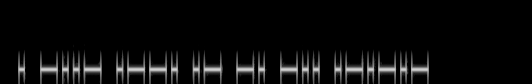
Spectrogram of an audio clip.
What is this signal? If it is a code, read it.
Morse code, heard as a keyed tone, about 22 wpm, 700 Hz. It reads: EXPAND.
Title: Sentences from Top 1400 Words 22wpm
